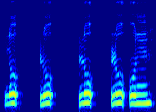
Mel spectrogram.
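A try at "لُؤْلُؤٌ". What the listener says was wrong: Jangan terlalu lama, hamzahnya sepi, sesaat saja.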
